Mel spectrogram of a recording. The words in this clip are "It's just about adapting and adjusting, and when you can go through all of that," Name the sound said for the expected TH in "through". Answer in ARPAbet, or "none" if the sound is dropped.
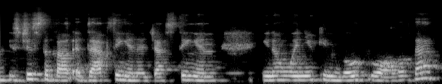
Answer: TH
